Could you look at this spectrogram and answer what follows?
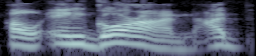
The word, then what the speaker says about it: Engoron: This moron judge, Engoron, it just rhymes with moron, doesn't it?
